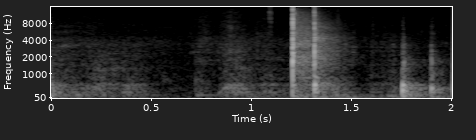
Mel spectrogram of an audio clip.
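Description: Plastic clamps click and knock as they are handled.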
